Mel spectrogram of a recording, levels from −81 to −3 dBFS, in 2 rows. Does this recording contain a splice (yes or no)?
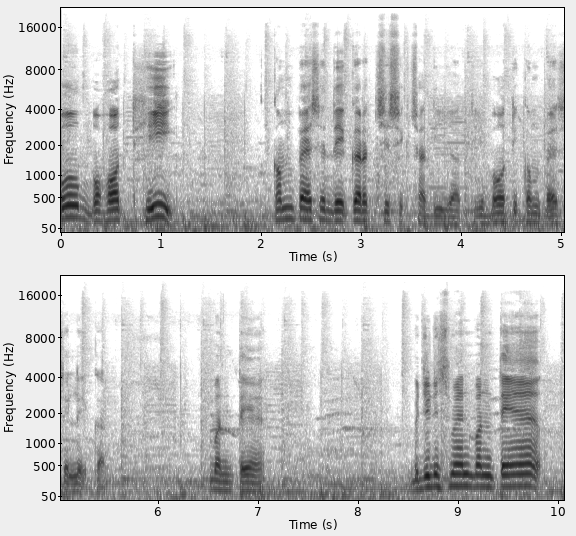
yes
